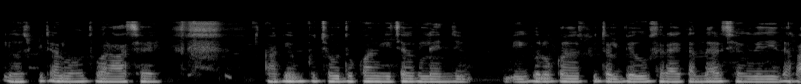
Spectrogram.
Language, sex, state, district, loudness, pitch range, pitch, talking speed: Maithili, male, Bihar, Begusarai, -31 LUFS, 125-140 Hz, 130 Hz, 140 wpm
